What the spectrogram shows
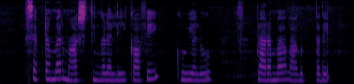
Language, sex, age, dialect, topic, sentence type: Kannada, female, 25-30, Mysore Kannada, agriculture, statement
